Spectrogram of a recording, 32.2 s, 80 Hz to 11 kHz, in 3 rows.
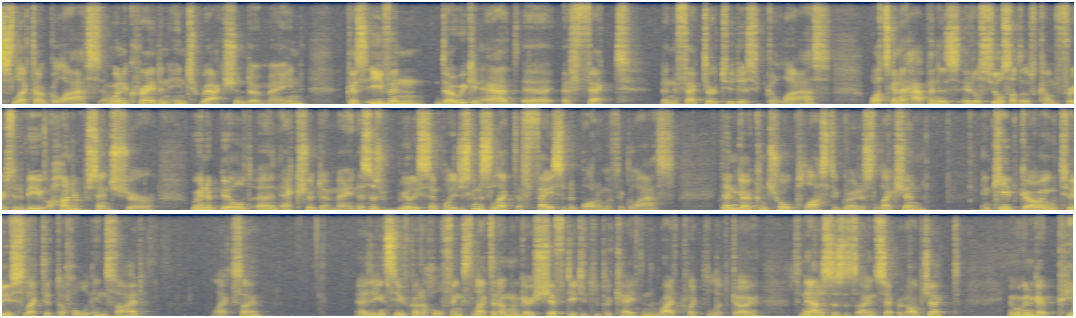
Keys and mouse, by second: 0.3 shift+middle drag, 1.1 middle click, 3.1 middle click, 7.3-8.0 middle drag, 11.9-12.9 middle drag, 13.3 Tab, 14.0 middle click, 14.6 shift+middle click, 15.4 click, 16.0 middle click, 17.8 ctrl+KP_Add, 17.9 ctrl+KP_Add, 18.1 ctrl+KP_Add, 18.3 ctrl+KP_Add, 18.6 ctrl+KP_Add, 18.8 ctrl+KP_Add, 19.0 ctrl+KP_Add, 19.3 ctrl+KP_Add, 19.5 ctrl+KP_Add, 19.6 ctrl+KP_Add, 19.9 ctrl+KP_Add, 20.1 ctrl+KP_Add, 20.3 ctrl+KP_Add, 20.5 ctrl+KP_Add, 20.7 ctrl+KP_Add, 20.9 ctrl+KP_Add, 21.1 ctrl+KP_Add, 21.4 ctrl+KP_Add, 21.8 ctrl+KP_Add, 24.3-25.5 middle drag, 26.7 shift+d, 27.8 middle click, 28.7 g, 30.5 shift+middle click, 31.5 p.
